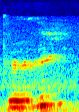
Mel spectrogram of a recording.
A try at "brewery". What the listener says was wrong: There was a W. You added a W in there somehow.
